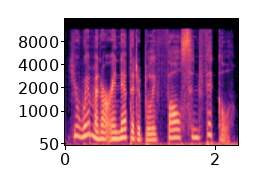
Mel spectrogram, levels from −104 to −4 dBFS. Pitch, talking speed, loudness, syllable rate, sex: 220 Hz, 180 wpm, -20 LUFS, 6.9 syllables/s, female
